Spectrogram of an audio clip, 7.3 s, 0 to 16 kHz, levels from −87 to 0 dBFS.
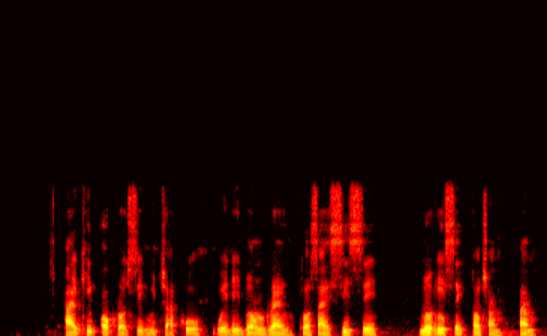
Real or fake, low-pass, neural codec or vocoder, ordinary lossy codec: fake; 7.2 kHz; codec, 16 kHz, 4 kbps, FunCodec, trained on Chinese and English, 50 frames a second; none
